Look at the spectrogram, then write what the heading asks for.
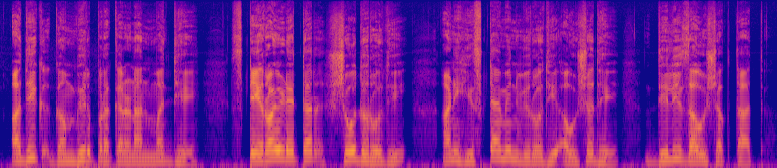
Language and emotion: Marathi, neutral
